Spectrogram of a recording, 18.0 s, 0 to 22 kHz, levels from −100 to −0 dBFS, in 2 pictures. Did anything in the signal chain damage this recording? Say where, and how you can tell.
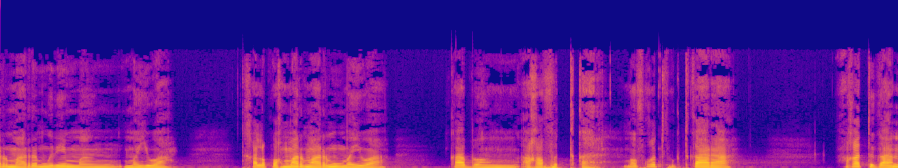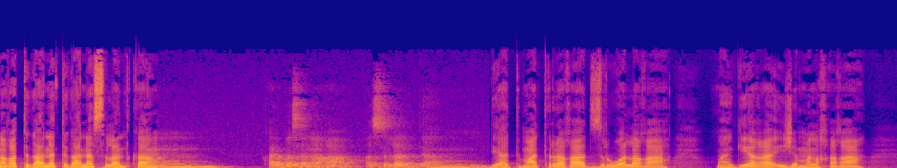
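Yes, at capture: from 10.55 to 13.87 s the speech turns abruptly roomy and thin and drops about 5 dB, likely a switch to a distant microphone. The spectrogram shows lost bass and a raised noise floor.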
